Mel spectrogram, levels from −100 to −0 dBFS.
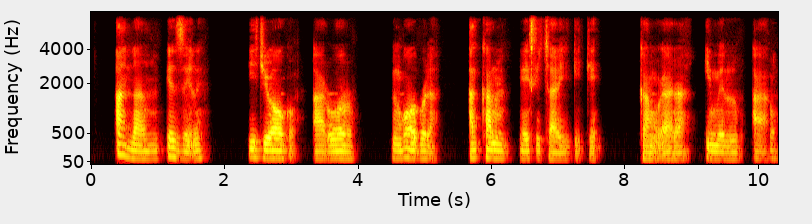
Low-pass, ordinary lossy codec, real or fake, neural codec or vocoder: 7.2 kHz; none; fake; codec, 24 kHz, 0.9 kbps, WavTokenizer, medium music audio release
